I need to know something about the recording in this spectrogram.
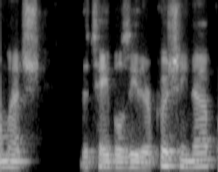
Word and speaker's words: mu: We use the little Greek letter, looks like a U, it's pronounced mu.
